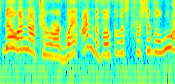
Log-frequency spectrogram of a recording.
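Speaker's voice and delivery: high, loud and fast indignant correction; indignant retort. Retold or imitated. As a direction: bristle at being mistaken.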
